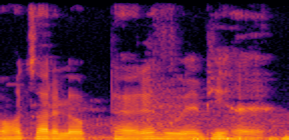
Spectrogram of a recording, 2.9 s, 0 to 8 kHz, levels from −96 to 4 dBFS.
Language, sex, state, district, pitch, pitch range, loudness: Hindi, male, Maharashtra, Washim, 100 Hz, 95-105 Hz, -17 LUFS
